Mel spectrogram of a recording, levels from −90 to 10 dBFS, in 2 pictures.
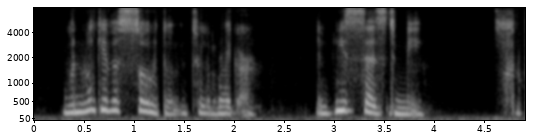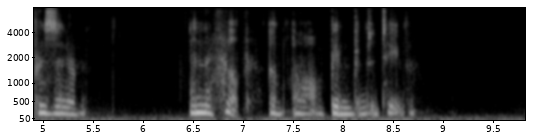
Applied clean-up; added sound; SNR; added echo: neural diffusion model UNIVERSE++.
